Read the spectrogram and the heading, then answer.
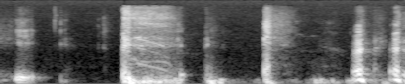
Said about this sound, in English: And he does his little cough.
